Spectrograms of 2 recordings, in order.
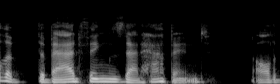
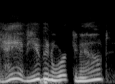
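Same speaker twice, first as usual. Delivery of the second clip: impressed coworker; 10 semitones higher, 3 dB louder than usual. Retold or imitated.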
